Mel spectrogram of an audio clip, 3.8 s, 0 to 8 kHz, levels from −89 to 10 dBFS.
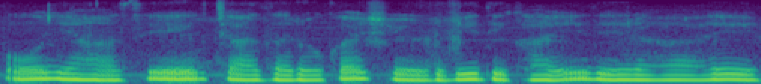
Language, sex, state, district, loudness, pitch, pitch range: Hindi, female, Madhya Pradesh, Bhopal, -13 LUFS, 180 Hz, 170-205 Hz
